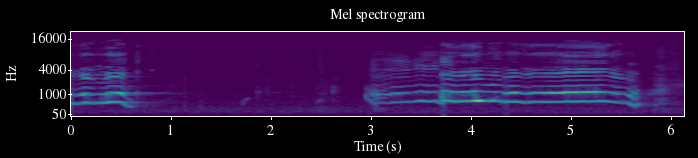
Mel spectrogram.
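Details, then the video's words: A two-year-old French Bulldog, relaxed and in full conversation, gives a short high moan, then after a pause a long sustained wavering vocal note with rich harmonics, almost sung; no other sounds. "Bouledogue français qui chante"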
